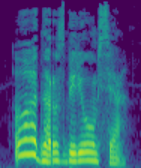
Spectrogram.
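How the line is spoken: Sighing. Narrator (Russian): вздохнул Кирилл

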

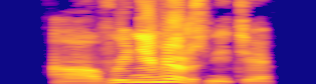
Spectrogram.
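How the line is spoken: Smirking reminder. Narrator (Russian): хмыкнув, напомнил инквизитор

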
